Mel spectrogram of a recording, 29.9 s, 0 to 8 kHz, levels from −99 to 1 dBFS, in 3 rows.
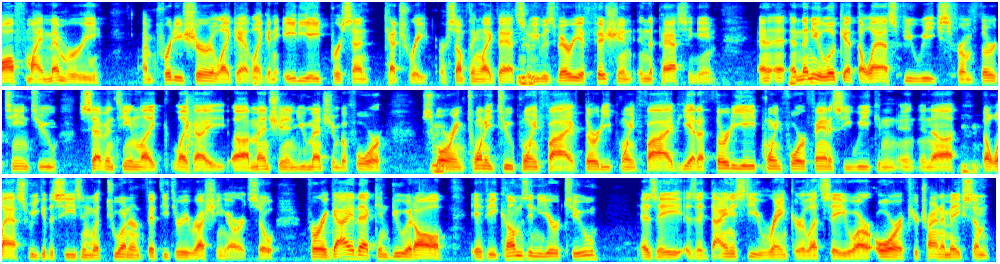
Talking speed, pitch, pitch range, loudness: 205 wpm, 95 Hz, 90-100 Hz, -19 LUFS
